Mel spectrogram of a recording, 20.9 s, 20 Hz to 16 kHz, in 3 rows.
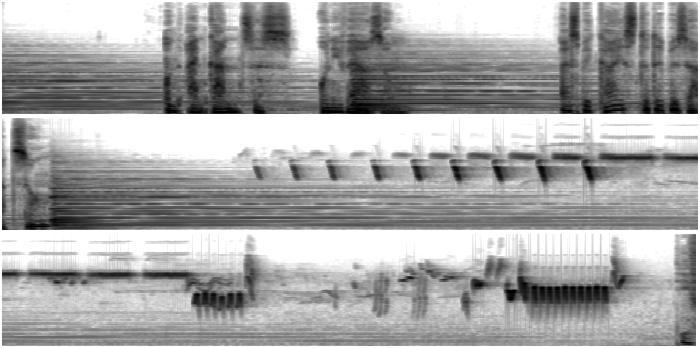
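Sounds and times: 
speech: 1.6 - 4.1, 5.6 - 7.8
birds singing: 9.2 - 20.7.

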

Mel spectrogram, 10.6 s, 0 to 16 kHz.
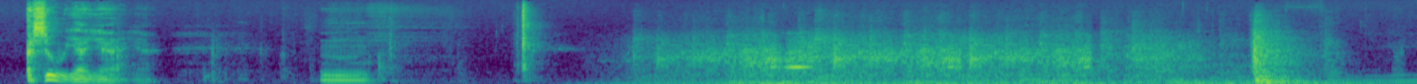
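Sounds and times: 
speech: 0.3 - 1.2, 2.4 - 3.0
window blind being let down and closed: 4.4 - 10.3.

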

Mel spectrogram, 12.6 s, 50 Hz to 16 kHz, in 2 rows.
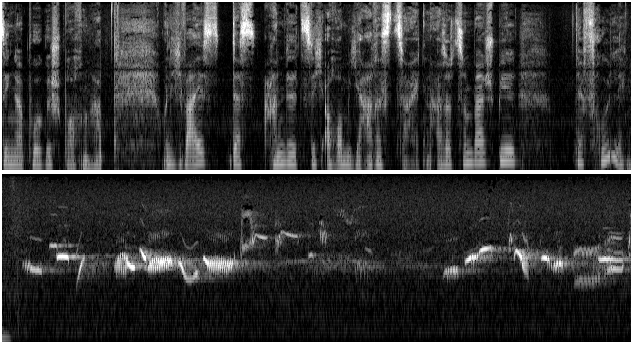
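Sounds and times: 
speech: 0.0 - 6.6
fat blackbird singing in spring: 6.5 - 12.5.

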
